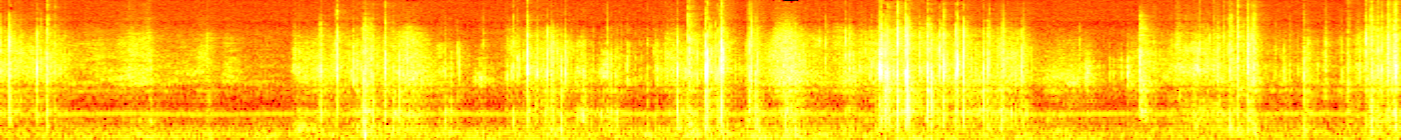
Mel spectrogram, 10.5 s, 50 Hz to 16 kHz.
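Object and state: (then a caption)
Sequin fabric pouch. Long chrome nails tap and scratch the top of a small zippered pouch covered in pink plastic sequins. The result is a run of bright, crinkly rattling and scratching centered around 2 kHz, broken by many sharp clicks. Each sound dies almost instantly and there is no low end.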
